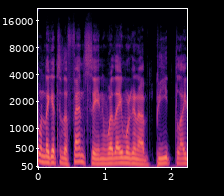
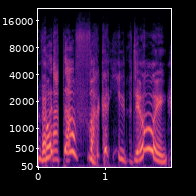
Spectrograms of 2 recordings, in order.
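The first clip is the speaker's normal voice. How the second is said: laughing disbelief; 9 semitones higher, slower than usual. Retold or imitated. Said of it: "And I'm like".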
